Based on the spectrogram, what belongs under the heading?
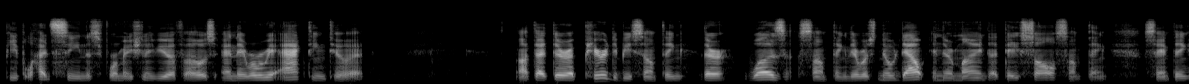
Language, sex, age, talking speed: English, male, 50-69, 180 wpm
